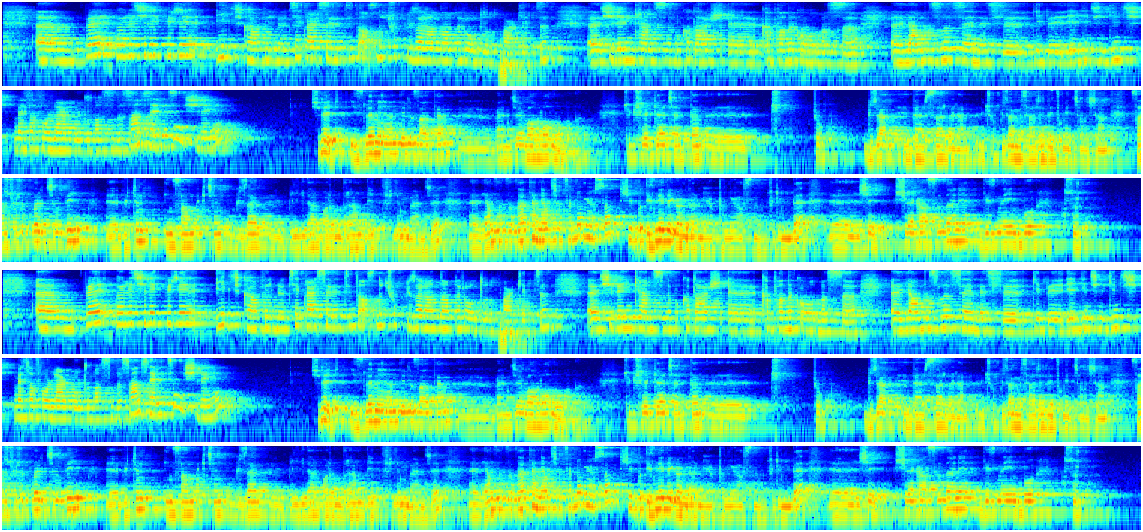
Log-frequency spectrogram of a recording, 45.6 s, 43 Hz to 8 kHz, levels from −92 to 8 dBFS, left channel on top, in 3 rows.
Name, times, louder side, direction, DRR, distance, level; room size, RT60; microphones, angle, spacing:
voice 1, 0.0-18.1, right 2 dB, 70° right, 3 dB, 4.0 m, -27 dB
voice 2, 19.3-22.9 23.2-25.2 25.4-25.6 26.0-26.2 26.7-31.5 31.7-44.7, equal, ahead, 2 dB, 2.9 m, -24 dB
23.0 x 23.0 x 7.0 m, 1.1 s
head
